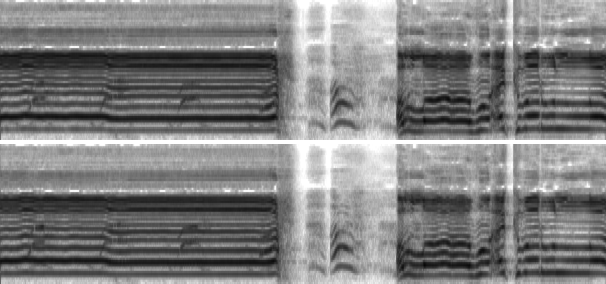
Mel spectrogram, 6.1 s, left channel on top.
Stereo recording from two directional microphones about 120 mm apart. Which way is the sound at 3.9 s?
30° right (ahead or behind).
